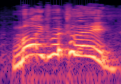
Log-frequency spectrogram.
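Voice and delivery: high, loud call of a name. Real, not acted. Presenter throwing to the reporter on location, calling out.

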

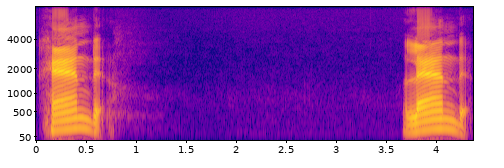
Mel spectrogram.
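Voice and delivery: loud, high-pitched, one word at a time; model word reading. Shown as a demonstration. Teacher reading words for pupils to repeat, loud model reading. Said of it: "நான் வாசிக்கிறேன், நீங்களும் திருப்பி சொல்லுங்க".

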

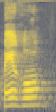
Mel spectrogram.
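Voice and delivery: "pego" with the r of pero swapped for a g; dropped r. Retold or imitated. Therapist imitating a child saying "pego" for pero.

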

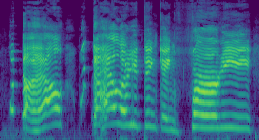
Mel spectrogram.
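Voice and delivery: high, loud shocked yell; shocked outburst. Real, not acted. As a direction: blurt it out in disbelief. Shocked outburst at game character.

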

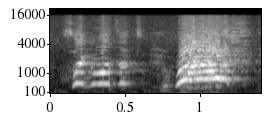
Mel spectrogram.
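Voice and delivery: high, loud startled what; surprised shout. Real, not acted. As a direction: break off in shocked disbelief. Surprised mid-callout, laughing.

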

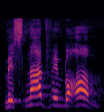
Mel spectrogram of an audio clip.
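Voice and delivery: measured, solemn recitation; slow text reading. Shown as a demonstration. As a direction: read the Hebrew very slowly. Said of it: "Listen to what the Satmar Rebbe read".

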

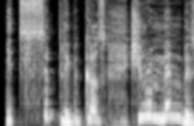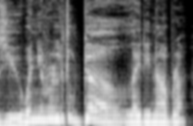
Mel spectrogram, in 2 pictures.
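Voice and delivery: high, languid lord; drawling wit. A narrator's reading. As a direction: toss off the quip like a bored lord. Lord Henry's witty dinner remarks.

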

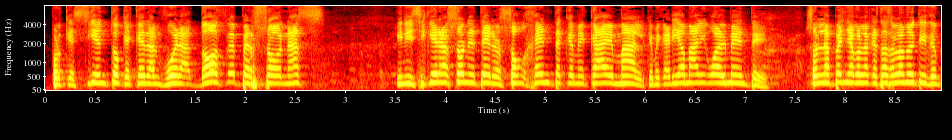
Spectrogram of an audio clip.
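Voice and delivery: high-pitched mock-outraged rant; worked-up stand-up grievance; comic indignation. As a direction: complain with rising exasperation, played for laughs. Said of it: "Me da mucha rabia".

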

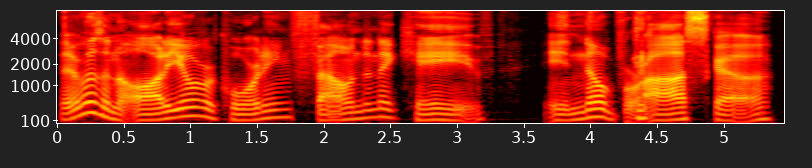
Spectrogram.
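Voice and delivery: loud, exaggerated storyteller cadence; horror story narrator. Echoing a friend's horror-story impression, hammed-up narrator. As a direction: ham up a horror-video narrator, swooping on key words. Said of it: "those horror stories that are like".

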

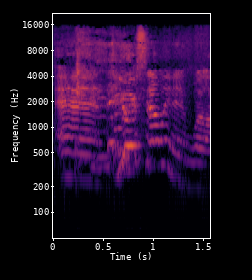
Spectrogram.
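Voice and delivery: loud, high words broken by laughter; laughing. Real, not acted. Woman recalling the Australian caller's pitch, laughing. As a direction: struggle to talk through giggles.

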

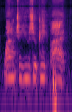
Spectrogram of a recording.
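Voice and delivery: a hint of a nosy viewer questioning her; imagined viewer asking. Cook voices viewers asking about her pan, lightly mock questioning. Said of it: "I can hear you guys asking me that".

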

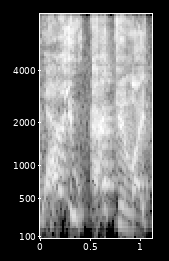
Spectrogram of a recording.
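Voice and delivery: ordinary talk

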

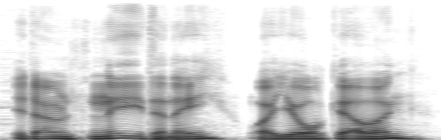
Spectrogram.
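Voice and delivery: ordinary talk, nothing marked

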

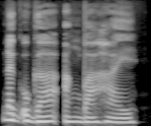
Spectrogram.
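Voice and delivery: ordinary delivery, nothing marked

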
